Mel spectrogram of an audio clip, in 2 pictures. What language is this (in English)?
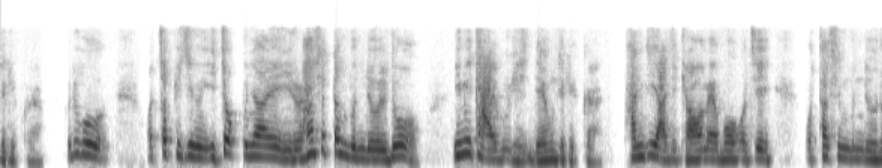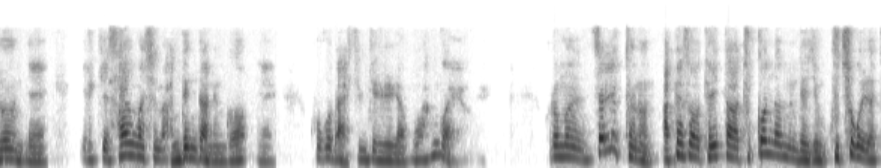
Korean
